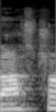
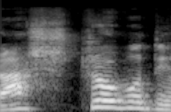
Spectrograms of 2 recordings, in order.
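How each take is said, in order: First: রাষ্ট্র with a plain "s"; wrong pronunciation. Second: রাষ্ট্রপতি with a long "sh"; corrected pronunciation. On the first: Teacher showing the mistake, রাষ্ট্র with s. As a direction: say রাষ্ট্র as "ras-tro". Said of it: "তুমি কিন্তু রাষ্ট্র নয়". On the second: Teacher correcting students, রাষ্ট্রপতি with a held sh. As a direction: say রাষ্ট্রপতি as "raash-tro-poti". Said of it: "রাষ্ট্রপতি হবে". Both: Shown as a demonstration.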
